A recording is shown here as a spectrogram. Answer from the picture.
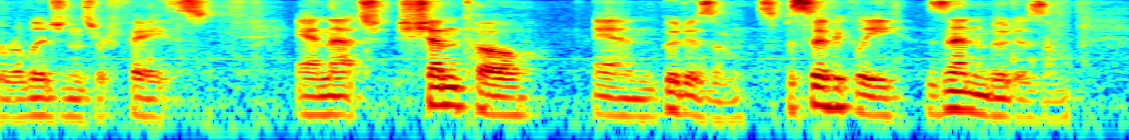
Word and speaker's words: Shinto: or spirituality now you'll notice here i'm saying shento it's because phonically the romanisized version of japanese eyes are pronounced kind of like ease so it's just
